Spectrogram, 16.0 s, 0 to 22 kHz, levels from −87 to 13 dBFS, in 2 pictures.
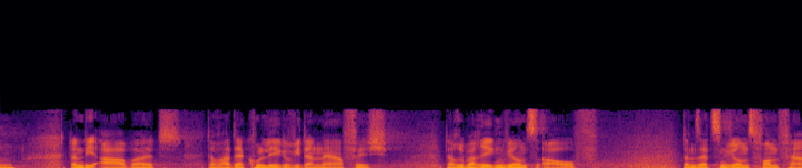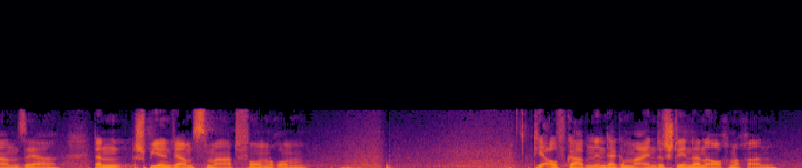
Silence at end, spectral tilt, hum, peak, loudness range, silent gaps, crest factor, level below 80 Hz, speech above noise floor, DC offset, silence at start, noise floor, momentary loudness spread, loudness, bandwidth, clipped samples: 0 s; -5 dB/octave; none; -2 dBFS; 5 LU; none; 16 dB; -32 dBFS; 21 dB; under 0.1%; 0 s; -37 dBFS; 15 LU; -17 LUFS; 8 kHz; under 0.1%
